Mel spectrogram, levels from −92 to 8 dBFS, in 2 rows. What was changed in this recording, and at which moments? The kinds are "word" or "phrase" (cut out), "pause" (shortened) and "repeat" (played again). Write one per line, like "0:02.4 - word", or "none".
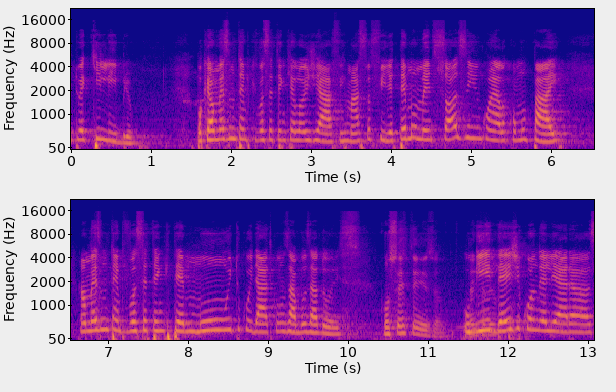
none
